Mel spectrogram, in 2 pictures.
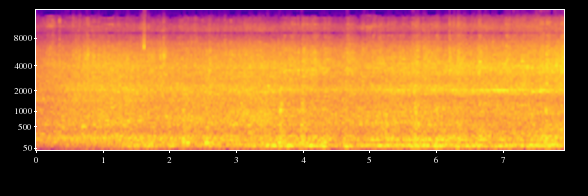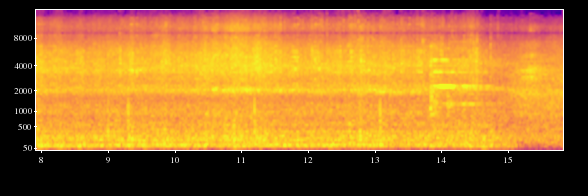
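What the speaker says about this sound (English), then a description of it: "here's one of these trams that are free of charge" A free city tram in Luxembourg passes close by with a loud, sustained rumble and rail hum, swelling through the middle and easing off near the end.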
